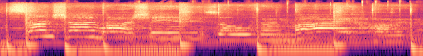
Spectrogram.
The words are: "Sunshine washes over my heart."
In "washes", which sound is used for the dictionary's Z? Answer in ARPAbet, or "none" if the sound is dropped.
Z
